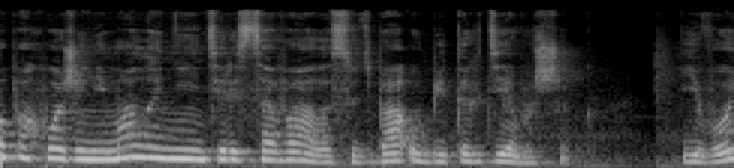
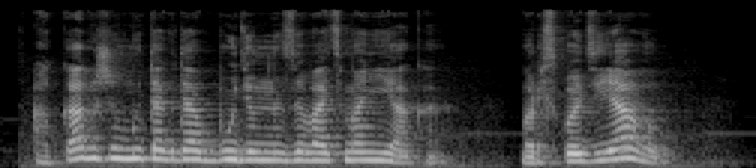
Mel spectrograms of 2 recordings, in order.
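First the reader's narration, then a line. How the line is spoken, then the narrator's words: Short chuckle. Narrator (Russian): хохотнул Алекс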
